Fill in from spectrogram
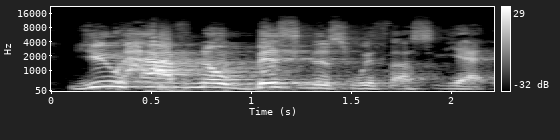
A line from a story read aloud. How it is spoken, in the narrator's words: he literally says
